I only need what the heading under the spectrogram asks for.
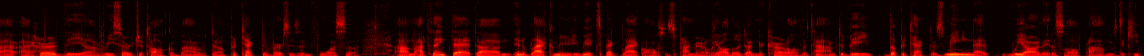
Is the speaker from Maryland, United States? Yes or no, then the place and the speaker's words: yes; Baltimore, Maryland, United States; I knew as a young African-American man growing up in Baltimore, I never wanted to be viewed as a sellout because I put the badge and the uniform on.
